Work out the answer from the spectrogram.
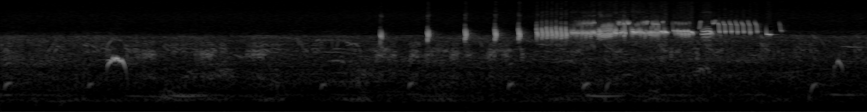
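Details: Eurasian tree sparrow (Passer montanus) calling: a single chirp, then sharp ticking notes that speed up into a dry, buzzy chatter, over a steady high insect hiss.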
